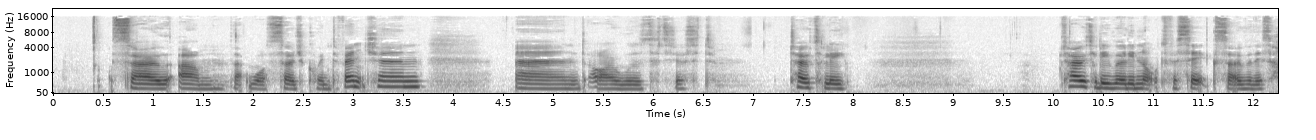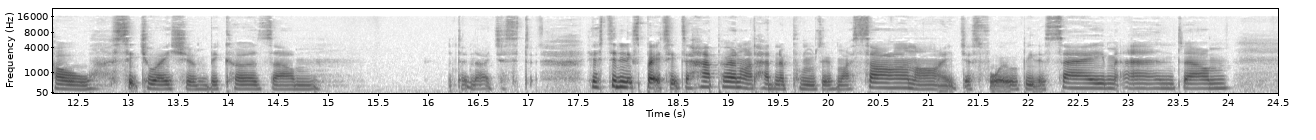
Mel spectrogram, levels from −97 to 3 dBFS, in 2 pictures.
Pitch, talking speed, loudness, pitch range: 180 Hz, 120 wpm, -31 LUFS, 165-200 Hz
